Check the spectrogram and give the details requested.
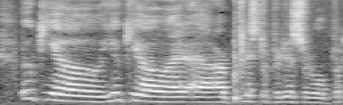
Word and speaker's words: Ukiyo-e: Ukiyo, our Mr. Producer will put it on the... Ukiyo-e.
